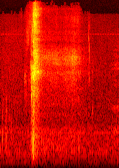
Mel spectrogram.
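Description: A man's single short, sharp breath noise, a sniff or snort-like burst picked up close by his lapel microphone about half a second in, trailing off in a faint hiss.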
